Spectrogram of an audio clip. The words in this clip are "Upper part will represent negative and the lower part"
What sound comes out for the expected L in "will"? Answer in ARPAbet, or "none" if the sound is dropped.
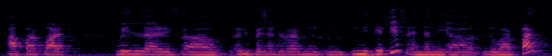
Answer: L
